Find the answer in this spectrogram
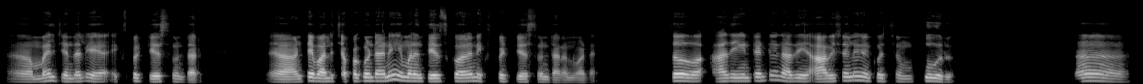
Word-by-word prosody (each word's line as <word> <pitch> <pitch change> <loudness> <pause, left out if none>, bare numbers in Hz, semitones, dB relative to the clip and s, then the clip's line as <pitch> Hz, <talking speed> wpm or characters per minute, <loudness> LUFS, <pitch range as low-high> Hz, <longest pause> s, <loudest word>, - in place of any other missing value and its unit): ఆహ్, 125 -1 -5
అమ్మాయిలు 170 +8 -1
జనరల్‌గా 145 0 0 0.2
ఎక్స్‌పెక్ట్ 155 -2 -7
చేస్తుంటారు. 130 -1 -2 0.7
ఆహ్, 120 -1 +4
అంటే 135 +7 +2
వాళ్ళు 145 0 +4
చెప్పకుండానే 160 +5 +3
మనం 155 -1 +3
తెలుసుకోవాలని 150 +2 +2
ఎక్స్‌పెక్ట్ 145 -1 -5
చేస్తూ 125 +1 -2
ఉంటారన్నమాట. 105 -2 -8 0.8
సో, 165 - +7 0.4
అది 155 +1 0
ఏంటంటే 170 +6 -2 0.2
అది 145 0 -1 0.2
ఆ - - +6
విషయంలో 175 +5 -1
నేను 160 - -4
కొంచెం 145 -2 -6 0.2
పూరు. 145 -7 0 1.2
ఆ! 150 -6 -1
145 Hz, 125 wpm, -22 LUFS, 130-160 Hz, 1.2 s, సో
